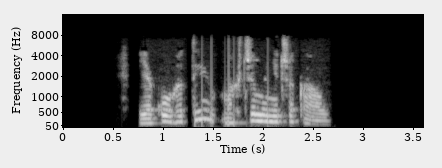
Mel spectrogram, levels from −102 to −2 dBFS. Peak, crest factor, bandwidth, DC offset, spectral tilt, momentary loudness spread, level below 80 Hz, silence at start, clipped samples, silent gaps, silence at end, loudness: -4 dBFS; 22 dB; 8 kHz; under 0.1%; -4 dB/octave; 12 LU; -60 dBFS; 0.6 s; under 0.1%; 0.66-0.75 s; 0.95 s; -23 LUFS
